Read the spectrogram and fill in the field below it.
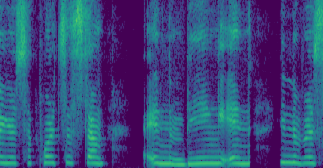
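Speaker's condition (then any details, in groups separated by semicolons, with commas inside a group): Dystonia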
